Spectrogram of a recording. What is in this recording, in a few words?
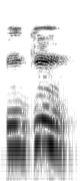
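"begin", Nigerian Pidgin, female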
